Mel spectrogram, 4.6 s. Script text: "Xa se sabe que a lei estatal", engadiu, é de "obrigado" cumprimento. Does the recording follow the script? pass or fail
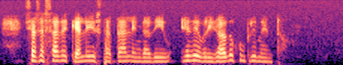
pass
